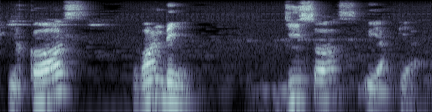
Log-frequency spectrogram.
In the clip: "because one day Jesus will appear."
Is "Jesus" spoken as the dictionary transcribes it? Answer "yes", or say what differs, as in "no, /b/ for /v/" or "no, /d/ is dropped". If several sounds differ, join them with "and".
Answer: no, /s/ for /z/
